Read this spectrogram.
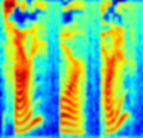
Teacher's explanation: If you didn't hear or understand something, you can say sorry with a rising intonation.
